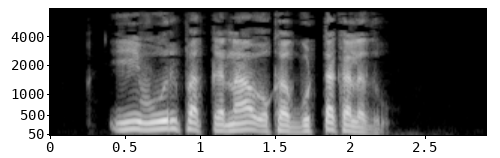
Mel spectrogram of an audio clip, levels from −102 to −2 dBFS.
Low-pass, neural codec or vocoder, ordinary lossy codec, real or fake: 7.2 kHz; none; MP3, 32 kbps; real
